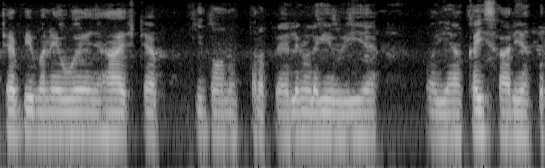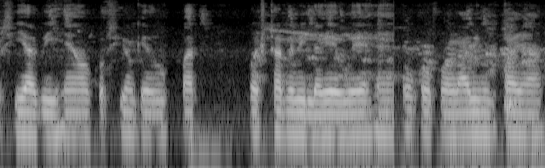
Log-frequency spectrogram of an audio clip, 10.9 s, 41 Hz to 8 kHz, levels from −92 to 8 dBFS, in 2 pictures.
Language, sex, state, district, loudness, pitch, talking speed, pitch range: Hindi, male, Uttar Pradesh, Hamirpur, -24 LUFS, 115 Hz, 185 wpm, 115-120 Hz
